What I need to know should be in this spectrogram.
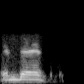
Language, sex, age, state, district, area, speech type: Tamil, male, 18-30, Tamil Nadu, Perambalur, urban, conversation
